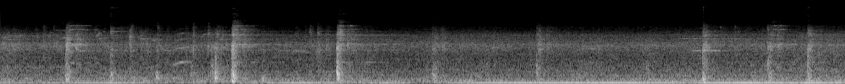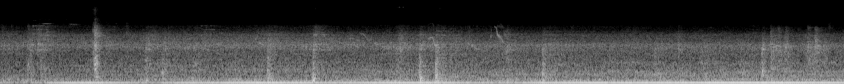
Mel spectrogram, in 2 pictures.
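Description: Passenger express train running through a yard on the approach to a station, heard from the open doorway of a coach. Steady rail and wheel noise with a few sharp clacks as the wheels cross rail joints and points, and a low rumble that grows louder in the second half.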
